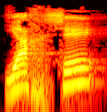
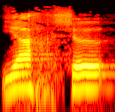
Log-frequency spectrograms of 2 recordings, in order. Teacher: yaksya dibaca dalam keadaan taklil bukan al-fathah seperti jumhur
